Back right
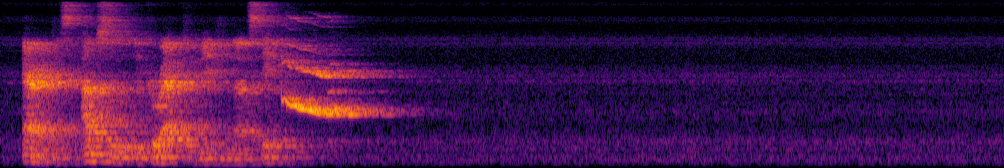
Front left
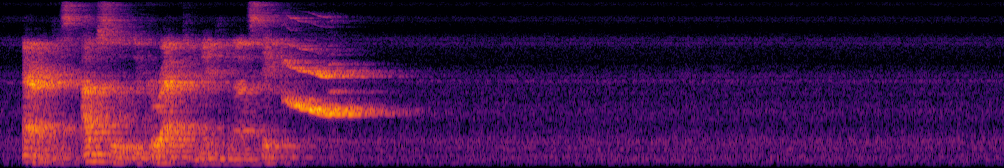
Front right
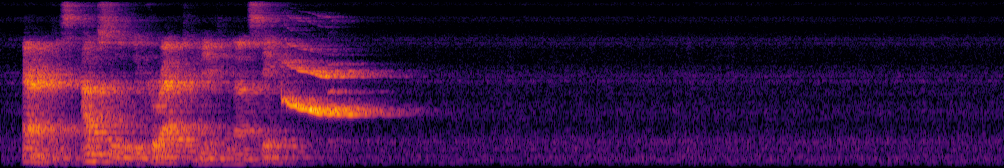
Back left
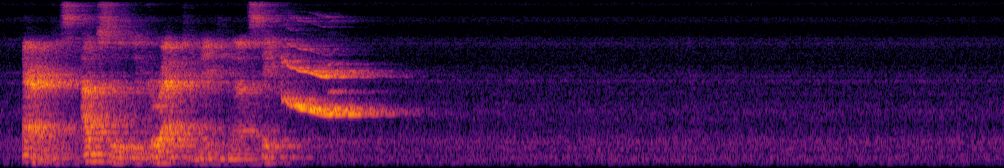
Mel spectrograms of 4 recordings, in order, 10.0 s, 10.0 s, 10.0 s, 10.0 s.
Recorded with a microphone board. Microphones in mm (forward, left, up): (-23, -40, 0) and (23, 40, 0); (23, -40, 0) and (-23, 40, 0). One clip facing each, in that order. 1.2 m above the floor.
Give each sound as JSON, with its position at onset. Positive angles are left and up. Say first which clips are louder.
{"t": 0.2, "sound": "a man speaking", "louder": "even, even", "azimuth_deg": 120, "distance_m": 1.4}
{"t": 2.8, "sound": "a cat meowing", "louder": "back right 2 dB, front right 2 dB", "azimuth_deg": -120, "distance_m": 0.5}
